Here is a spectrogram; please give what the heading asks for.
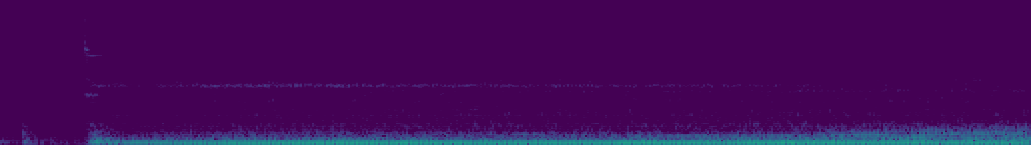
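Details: Car with a hesitation and acceleration problem, after a fuel filter change: in-tank electric fuel pump activated via diagnostic tool with the tank cap open. Steady low hum with a faint high whine while bleeding air; running normally.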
